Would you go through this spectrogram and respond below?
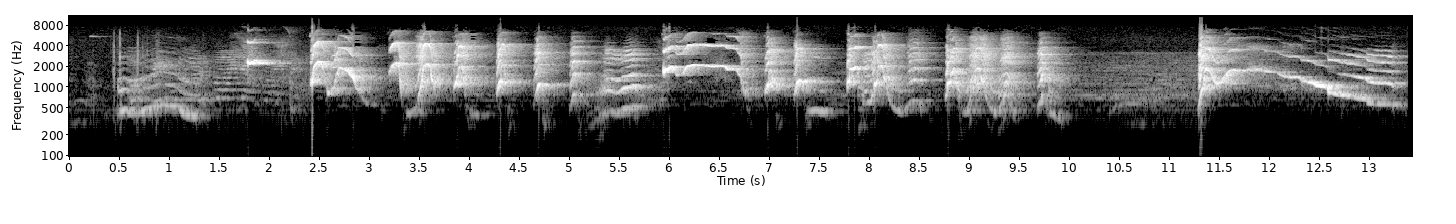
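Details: Pet dog howling like a wolf in a long run of rapid, pulsing, warbling howls with choppy breaks, ending in a long falling wail; faint speech in the background.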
